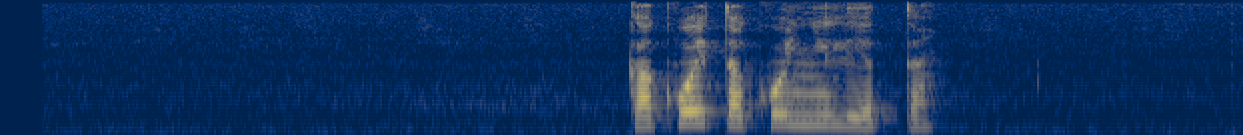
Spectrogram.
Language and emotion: Russian, neutral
